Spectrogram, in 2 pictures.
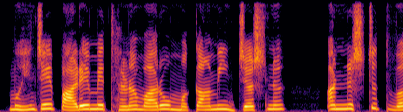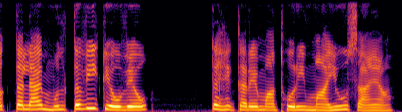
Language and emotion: Sindhi, sad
